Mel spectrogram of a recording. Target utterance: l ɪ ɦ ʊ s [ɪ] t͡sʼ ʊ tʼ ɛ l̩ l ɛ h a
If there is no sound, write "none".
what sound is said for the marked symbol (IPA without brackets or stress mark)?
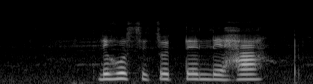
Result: ɪ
